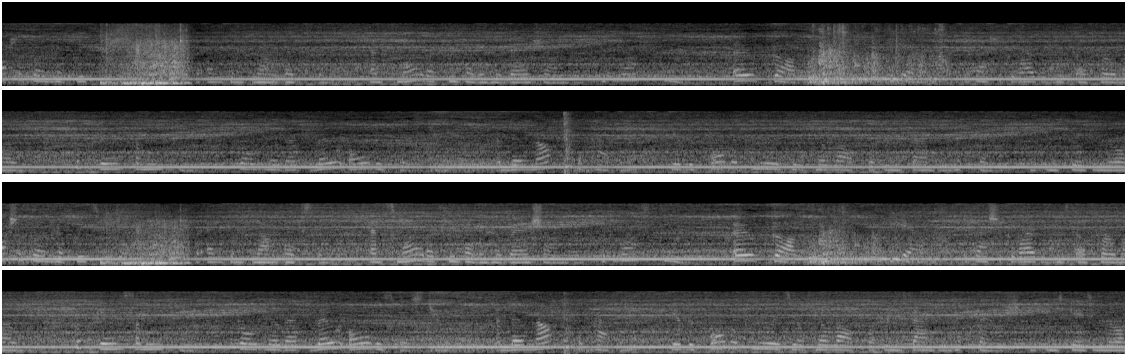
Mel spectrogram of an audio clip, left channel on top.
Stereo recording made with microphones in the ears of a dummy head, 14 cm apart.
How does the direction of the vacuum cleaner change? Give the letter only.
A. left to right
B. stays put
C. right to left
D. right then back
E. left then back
B.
